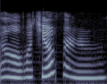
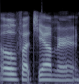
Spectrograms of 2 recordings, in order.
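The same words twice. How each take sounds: First: "wat jammer" drawn out slowly, pitched high; mocking tone. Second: Said in the usual way. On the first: Shown as a demonstration. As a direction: poke fun with a slow, swooping "jammer". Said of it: "tone, I say". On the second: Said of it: "instead of saying it in, in kinda like".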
